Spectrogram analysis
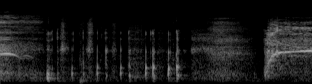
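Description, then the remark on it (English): A horse whinnies: a high, strained cry breaking into a rapid fluttering series of pulses, then a breathy snort and another shrill call. Clear, with no talking. “Oh, it's a currency horse.”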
